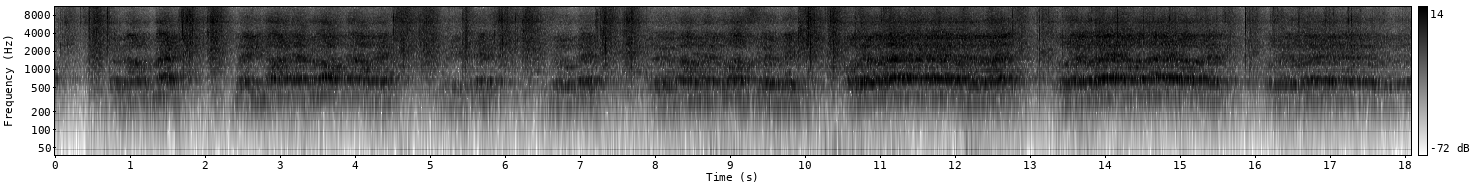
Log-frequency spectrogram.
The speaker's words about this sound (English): the sense of anxiety washed away and was replaced with excitement and solidarity as fans sung in unison with gusto.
